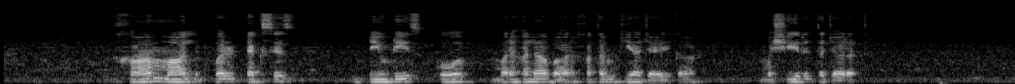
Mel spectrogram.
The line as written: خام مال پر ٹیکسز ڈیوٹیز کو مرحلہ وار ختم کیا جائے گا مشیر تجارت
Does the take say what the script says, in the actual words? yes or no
yes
